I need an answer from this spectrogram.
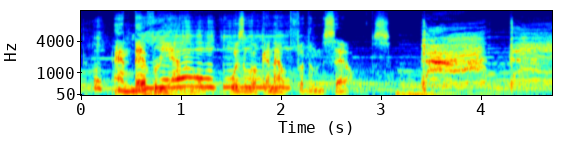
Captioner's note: voice on TV; owl coughs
